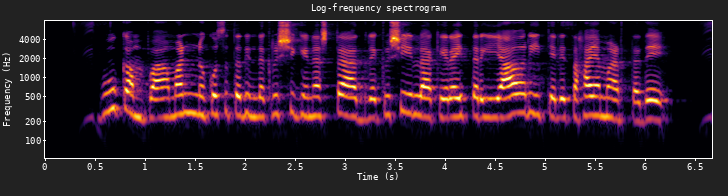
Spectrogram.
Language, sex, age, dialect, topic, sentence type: Kannada, female, 25-30, Coastal/Dakshin, agriculture, question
